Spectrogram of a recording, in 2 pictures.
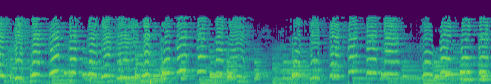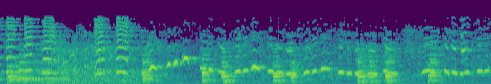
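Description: Linda Smith on a buzzy kazoo and Tim Brooke-Taylor on a swooping swanee whistle play a jaunty tune together, loud, with the whistle gliding up and down in the second half.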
